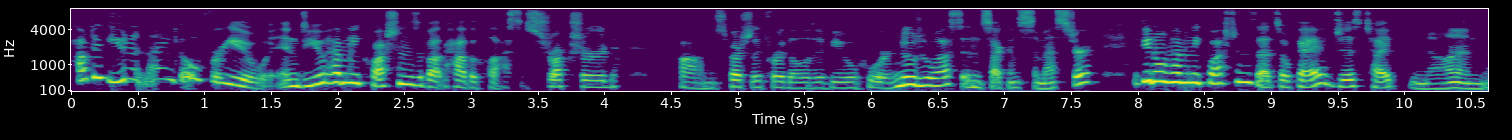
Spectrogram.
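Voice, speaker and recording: A woman's fairly high voice at a very fast pace, full of very wide pitch swings. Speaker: high school history teacher. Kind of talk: recorded lesson.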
